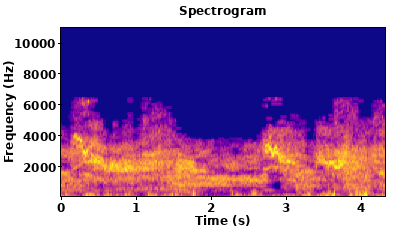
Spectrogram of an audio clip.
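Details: A nest of hungry white storklings near Kaluga in central Russia, live nest camera: shrill, grating screeches run without pause, rising slightly at times, with soft low thuds underneath.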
